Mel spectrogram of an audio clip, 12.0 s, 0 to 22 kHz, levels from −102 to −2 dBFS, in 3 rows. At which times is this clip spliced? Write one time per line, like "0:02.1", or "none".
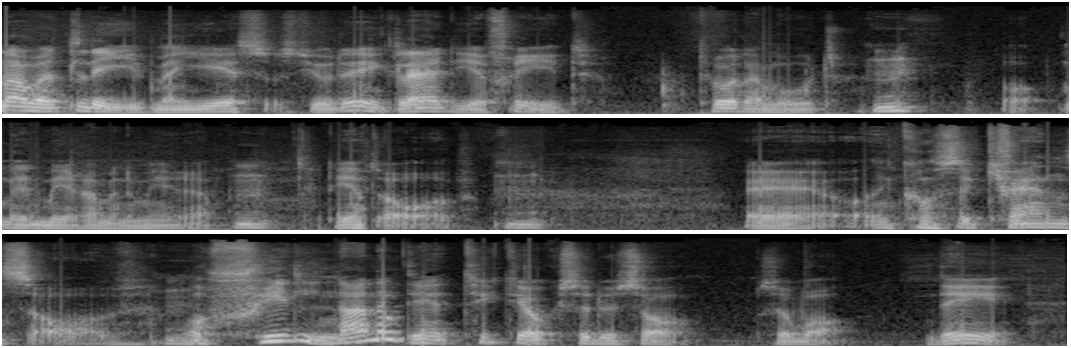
0:05.4
0:05.8
0:09.5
